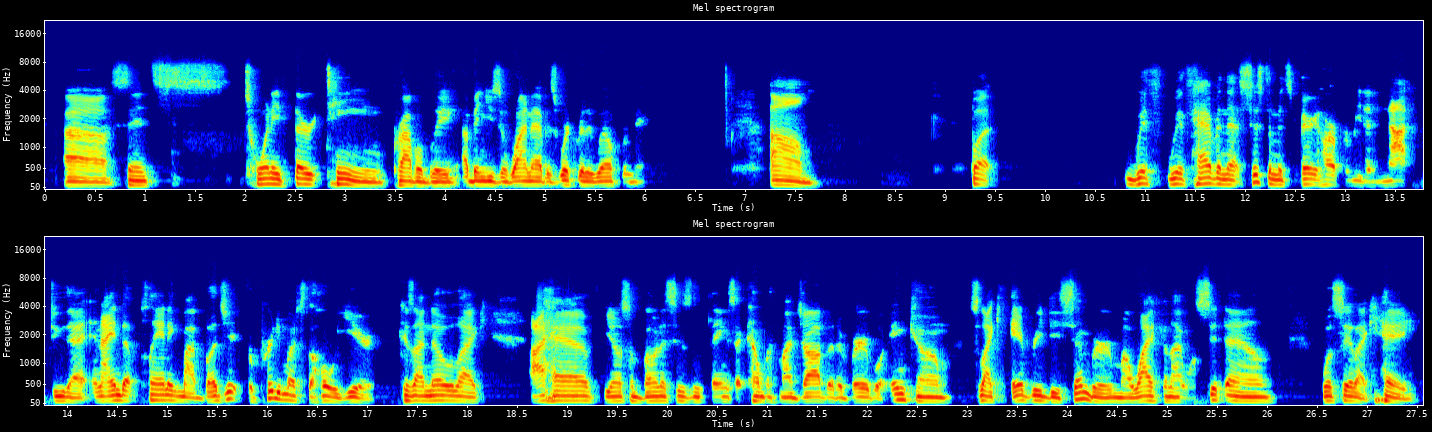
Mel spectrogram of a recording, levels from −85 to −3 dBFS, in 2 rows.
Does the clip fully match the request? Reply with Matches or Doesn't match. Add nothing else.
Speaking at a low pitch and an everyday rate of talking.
Matches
